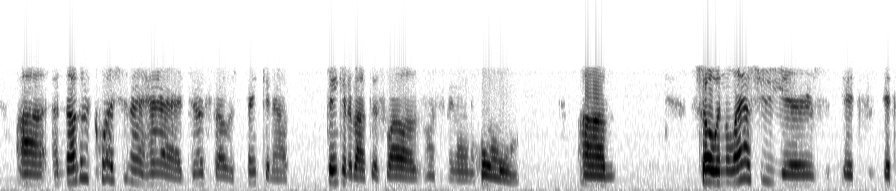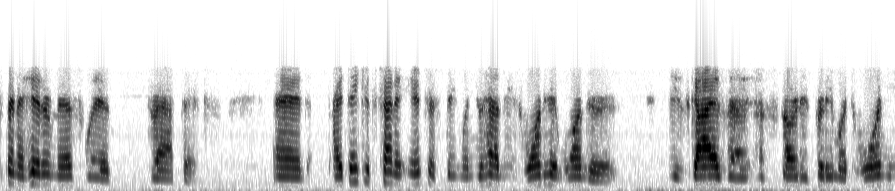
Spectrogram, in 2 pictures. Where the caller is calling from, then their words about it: Florida, United States; Hey, this is … from the Florida Keys.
